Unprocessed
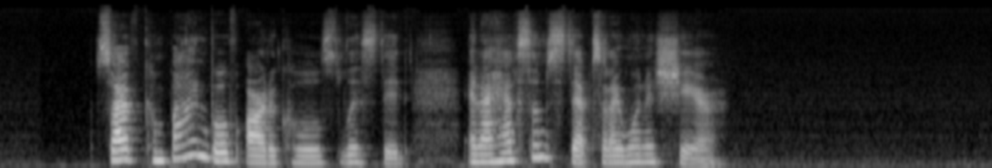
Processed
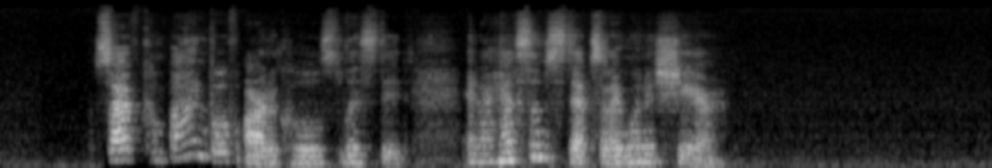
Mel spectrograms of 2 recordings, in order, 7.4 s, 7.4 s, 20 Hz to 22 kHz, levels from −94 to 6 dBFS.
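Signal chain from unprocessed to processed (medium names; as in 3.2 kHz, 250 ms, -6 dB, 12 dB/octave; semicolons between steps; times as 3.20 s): phase randomisation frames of 50 ms; 0.79–1.79 s: high-pass 760 Hz 12 dB/octave; 2.78–3.76 s: compression 4:1, threshold -31 dBFS, peak gain reduction 12 dB; trim -1 dB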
